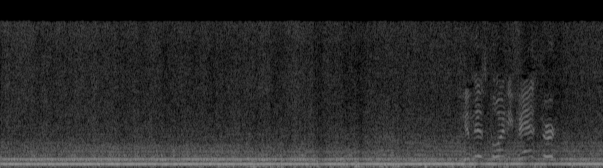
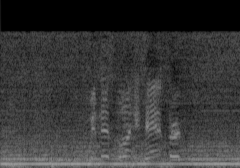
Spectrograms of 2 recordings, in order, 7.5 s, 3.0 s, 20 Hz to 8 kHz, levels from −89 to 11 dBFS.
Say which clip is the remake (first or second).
second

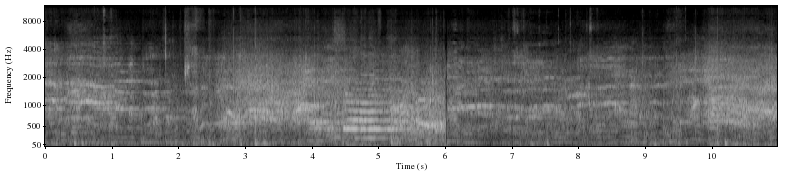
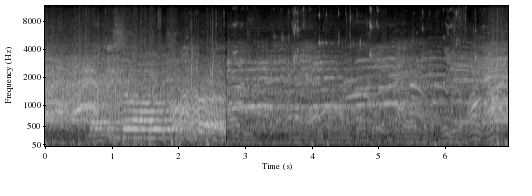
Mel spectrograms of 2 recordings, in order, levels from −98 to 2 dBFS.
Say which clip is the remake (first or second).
first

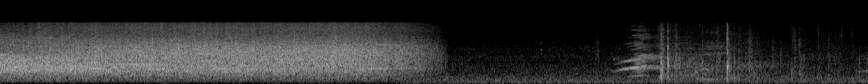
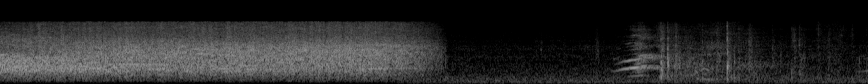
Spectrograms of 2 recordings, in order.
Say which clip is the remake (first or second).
second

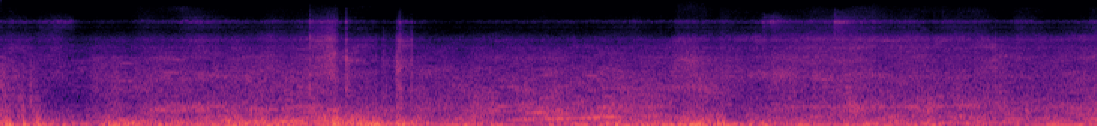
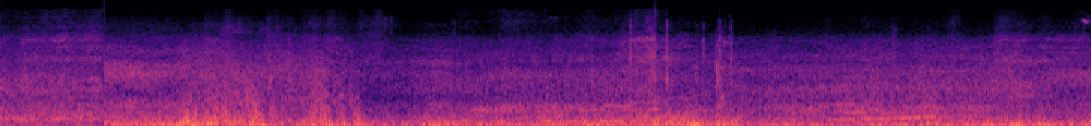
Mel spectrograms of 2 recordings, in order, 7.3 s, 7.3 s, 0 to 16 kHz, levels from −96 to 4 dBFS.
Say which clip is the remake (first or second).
first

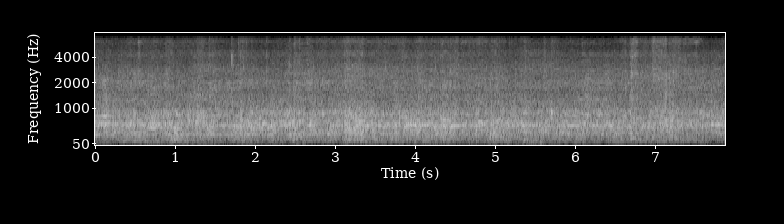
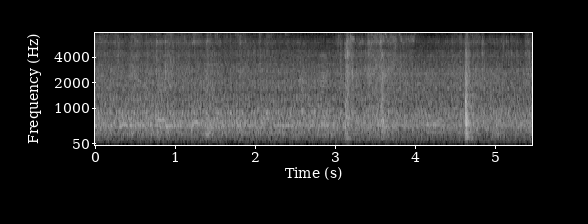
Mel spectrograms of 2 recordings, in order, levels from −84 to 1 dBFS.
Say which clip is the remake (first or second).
first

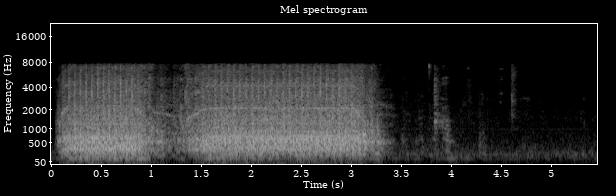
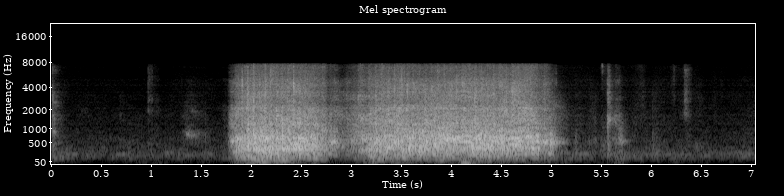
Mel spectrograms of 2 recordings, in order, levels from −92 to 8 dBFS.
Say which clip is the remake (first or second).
second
